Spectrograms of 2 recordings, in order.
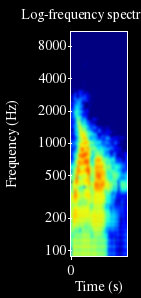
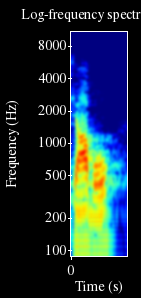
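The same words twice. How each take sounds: First: The name is pronounced the Hebrew way. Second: The name is pronounced the English way. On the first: "in Hebrew is" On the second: "Jabal is probably what your text says"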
